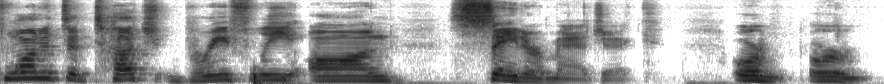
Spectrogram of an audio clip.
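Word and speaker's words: seiðr: dives, I just wanted to touch briefly on satyr magic, or how do you pronounce it? Satyr magic.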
